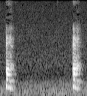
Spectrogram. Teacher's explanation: The short sound is similar positioning of the mouth, but again, like we've seen in all the other videos of the other vowels, it's a short burst and it comes more from the back.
